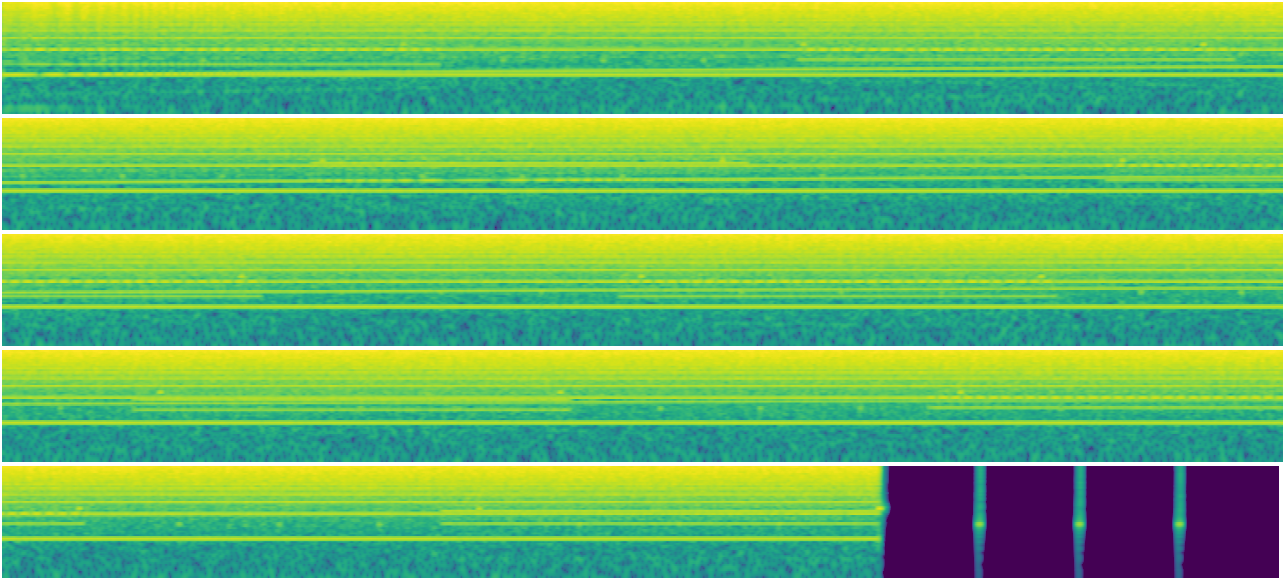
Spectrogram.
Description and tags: the montage of noises
I tossed all the possible generated tones and noises from Audacity together.
weird, digital, electronic, noise, abstract, glitch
